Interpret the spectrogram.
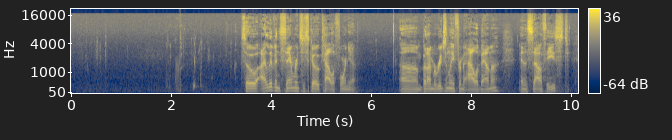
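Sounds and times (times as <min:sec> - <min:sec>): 
faint mouth clicks: 0:01.8 - 0:03.4
person slurping and swallowing water: 0:01.8 - 0:03.4
speech: 0:03.5 - 0:05.8, 0:06.6 - 0:10.1.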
